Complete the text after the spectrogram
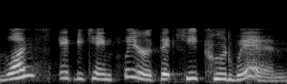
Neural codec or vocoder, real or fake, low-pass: codec, 44.1 kHz, 2.6 kbps, DAC; fake; 5.4 kHz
